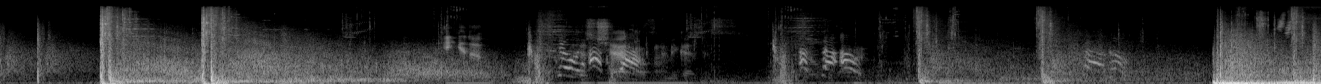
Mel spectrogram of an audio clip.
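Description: A heavy rifle fires single loud shots that echo and fade.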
